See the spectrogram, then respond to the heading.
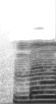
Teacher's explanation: میم فتحہ الف ما، الف سے پہلے فتحہ الف مدہ، میم کو آپ نے کھینچنا ہے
